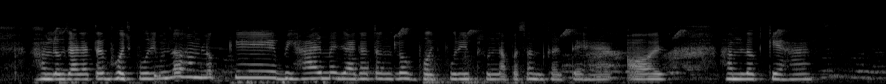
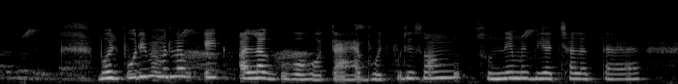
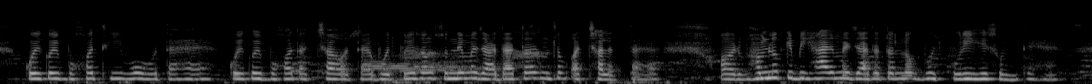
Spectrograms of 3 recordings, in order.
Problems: none marked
